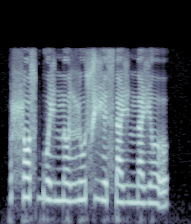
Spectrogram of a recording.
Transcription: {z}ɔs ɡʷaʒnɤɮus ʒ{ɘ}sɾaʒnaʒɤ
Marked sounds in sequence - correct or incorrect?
incorrect: ɬ, incorrect: e

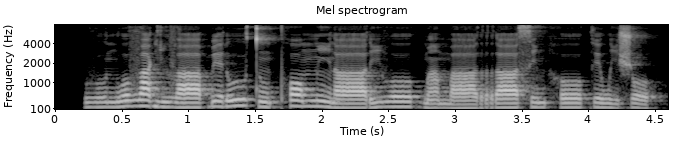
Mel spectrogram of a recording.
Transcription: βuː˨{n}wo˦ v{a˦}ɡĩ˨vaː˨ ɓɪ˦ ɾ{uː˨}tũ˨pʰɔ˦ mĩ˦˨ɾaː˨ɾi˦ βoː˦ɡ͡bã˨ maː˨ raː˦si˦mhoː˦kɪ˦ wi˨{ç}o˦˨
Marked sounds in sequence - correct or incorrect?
correct, correct, incorrect: uː˦, incorrect: ʃ

